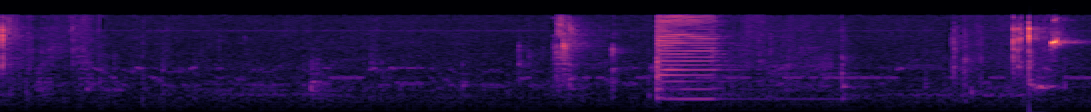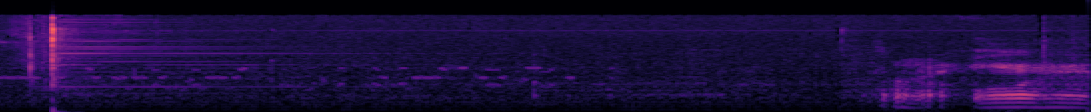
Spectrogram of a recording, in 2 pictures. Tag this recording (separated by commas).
Guitar, Music, Musical instrument, Plucked string instrument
